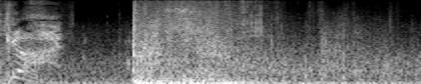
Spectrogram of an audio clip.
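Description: A burst erupts with a loud whoosh and fades.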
